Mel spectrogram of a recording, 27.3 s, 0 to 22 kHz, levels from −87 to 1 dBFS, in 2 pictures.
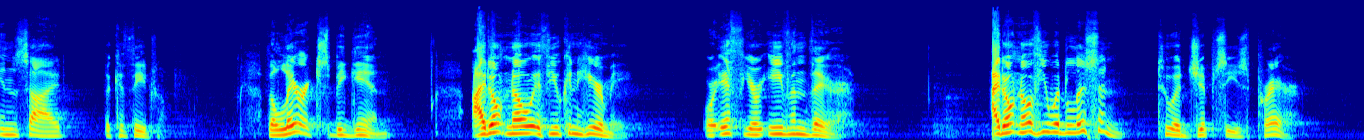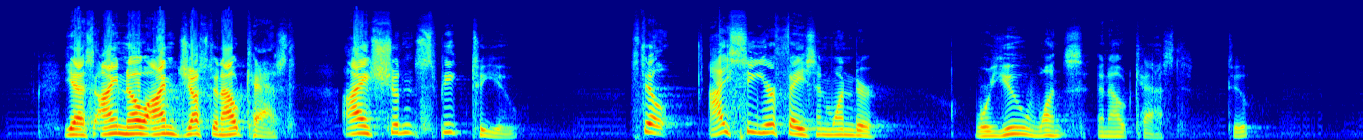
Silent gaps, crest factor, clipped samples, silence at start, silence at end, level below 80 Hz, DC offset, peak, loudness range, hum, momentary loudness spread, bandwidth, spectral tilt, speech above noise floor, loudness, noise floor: none; 20 dB; under 0.1%; 0 s; 1.15 s; -66 dBFS; under 0.1%; -4 dBFS; 12 LU; 60 Hz at -50 dBFS; 21 LU; 15 kHz; -5.5 dB/octave; 51 dB; -20 LUFS; -72 dBFS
